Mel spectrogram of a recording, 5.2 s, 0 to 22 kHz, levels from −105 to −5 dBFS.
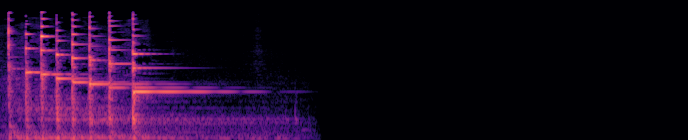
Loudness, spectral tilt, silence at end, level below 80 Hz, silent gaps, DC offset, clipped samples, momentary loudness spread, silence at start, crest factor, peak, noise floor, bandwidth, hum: -30 LUFS; 1 dB/octave; 3.45 s; -60 dBFS; none; under 0.1%; under 0.1%; 18 LU; 0.05 s; 28 dB; -12 dBFS; -69 dBFS; 15 kHz; none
